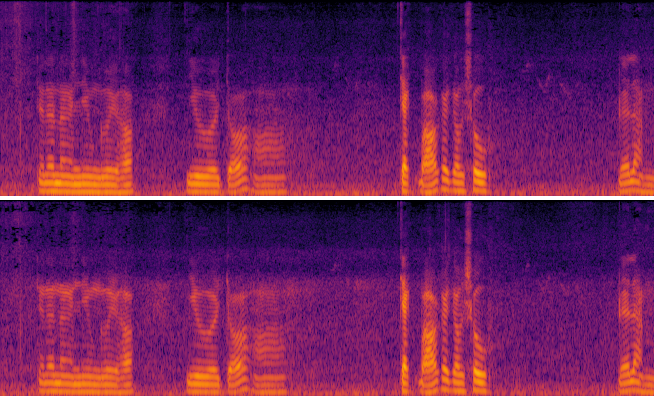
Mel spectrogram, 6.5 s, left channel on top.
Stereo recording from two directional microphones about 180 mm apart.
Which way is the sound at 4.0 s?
5° left (ahead or behind).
